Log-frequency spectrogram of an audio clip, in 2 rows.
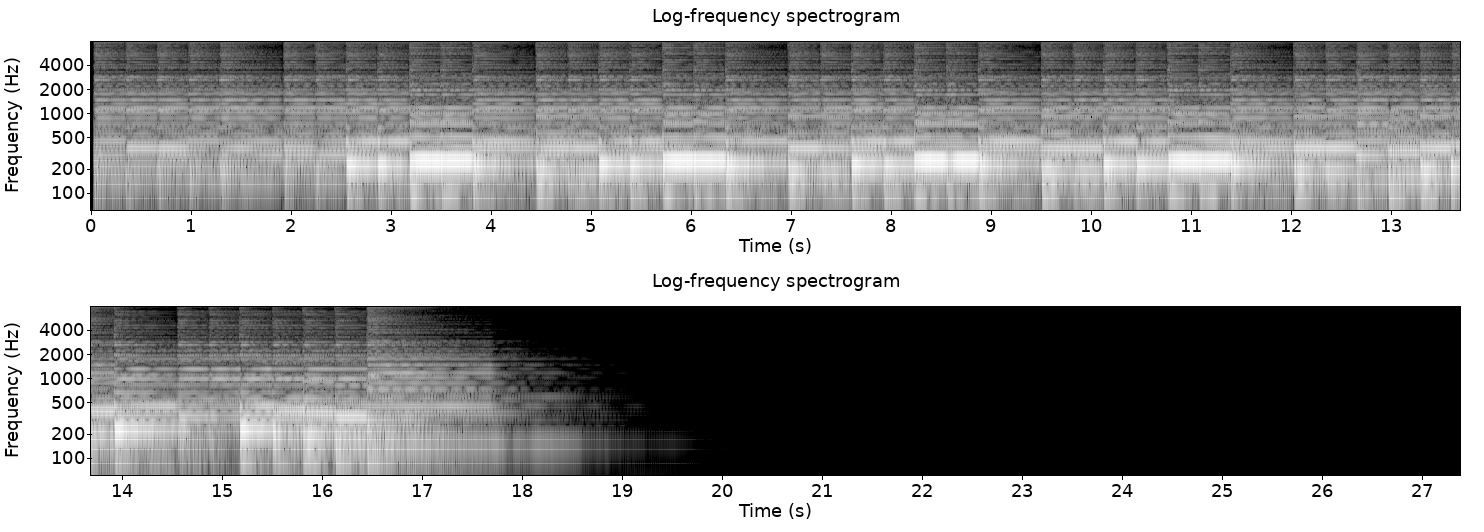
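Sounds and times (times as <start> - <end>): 
guitar: 0.0 - 18.8.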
